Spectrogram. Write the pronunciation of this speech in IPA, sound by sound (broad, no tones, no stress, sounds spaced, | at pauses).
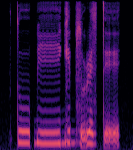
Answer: t̪ uː ɓ iː ɡʲ e b z ṵ ɭ ɪ z t̪ ḛ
